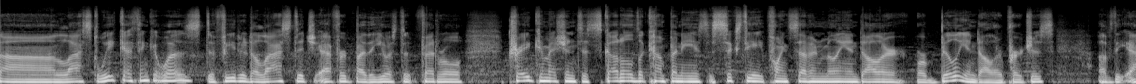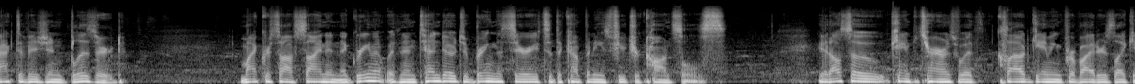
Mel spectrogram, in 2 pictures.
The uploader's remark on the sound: Podcasts live from Cafe Anyway.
